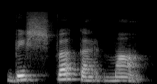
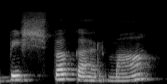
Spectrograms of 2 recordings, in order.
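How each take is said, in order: Both takes have the same delivery.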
